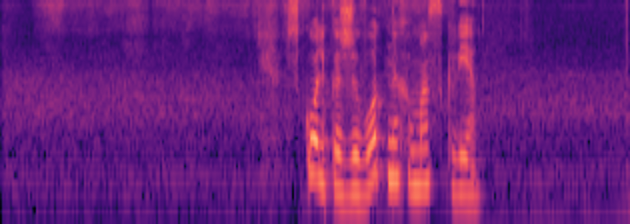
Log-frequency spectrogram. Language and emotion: Russian, neutral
